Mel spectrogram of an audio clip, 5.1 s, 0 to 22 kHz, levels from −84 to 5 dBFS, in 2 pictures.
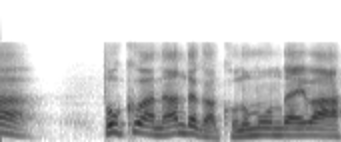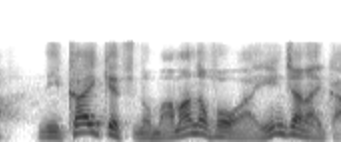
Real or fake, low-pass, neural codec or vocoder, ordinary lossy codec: fake; 7.2 kHz; codec, 16 kHz, about 1 kbps, DyCAST, with the encoder's durations; none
